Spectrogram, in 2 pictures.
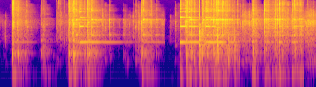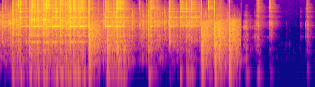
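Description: Plastic balls rattle and clatter as they pour into a plastic container.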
